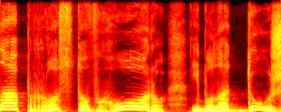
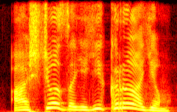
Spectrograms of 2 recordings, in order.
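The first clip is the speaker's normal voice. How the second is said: high-pitched inquisitive little voice; curious young dinosaur; 6 semitones higher than usual. Acted. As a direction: ask it like a curious kid. Timmy's character voice, asking.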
